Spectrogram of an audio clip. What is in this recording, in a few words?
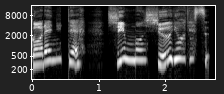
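Voice win Japanese; rosetta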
